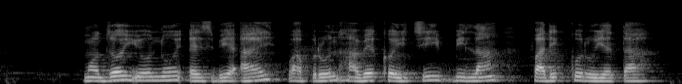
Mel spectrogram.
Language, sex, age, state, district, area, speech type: Goan Konkani, female, 45-60, Goa, Tiswadi, rural, read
